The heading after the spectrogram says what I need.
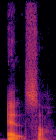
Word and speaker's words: altså: Don't say altså. I hear some learners, they do this, and yeah, it's okay to make mistakes, but you can totally avoid that. And the Danish A, right here, A, it can never be pronounced like English, like awesome or awful or anything like that. Like if you say also, it sounds Swedish.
